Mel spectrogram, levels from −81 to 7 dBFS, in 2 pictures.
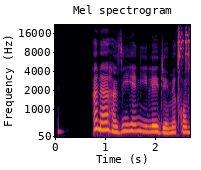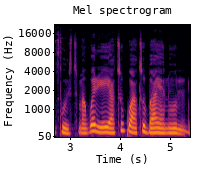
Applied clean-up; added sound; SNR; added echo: neural mask model Resemble Enhance denoiser.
